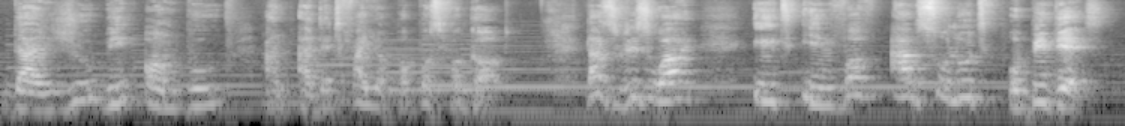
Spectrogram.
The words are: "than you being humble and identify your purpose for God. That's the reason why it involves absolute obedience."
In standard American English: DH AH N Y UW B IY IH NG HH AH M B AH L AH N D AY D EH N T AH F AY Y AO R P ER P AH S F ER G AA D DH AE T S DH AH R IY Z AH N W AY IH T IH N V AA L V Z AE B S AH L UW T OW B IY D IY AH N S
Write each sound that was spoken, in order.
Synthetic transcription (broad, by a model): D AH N Y UW B IY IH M B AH AH N D AY D EH N T AH F AY Y AO P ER P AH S F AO G AA D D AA T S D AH R IY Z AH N W AY IH T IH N V AA L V AA B S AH L UW T OW B IY D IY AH N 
